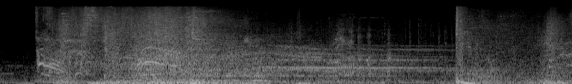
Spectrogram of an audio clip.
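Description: Blows and blasts thud in a game fight.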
